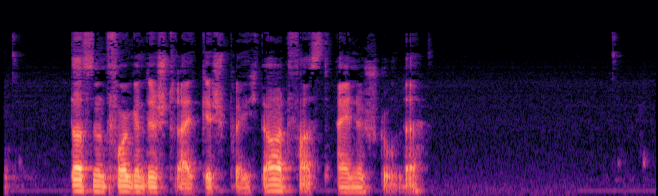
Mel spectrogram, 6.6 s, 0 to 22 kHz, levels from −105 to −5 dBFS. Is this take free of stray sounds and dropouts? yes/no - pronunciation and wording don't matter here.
yes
